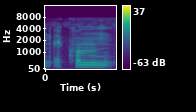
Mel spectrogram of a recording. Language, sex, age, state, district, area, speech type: Assamese, male, 18-30, Assam, Dibrugarh, rural, spontaneous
